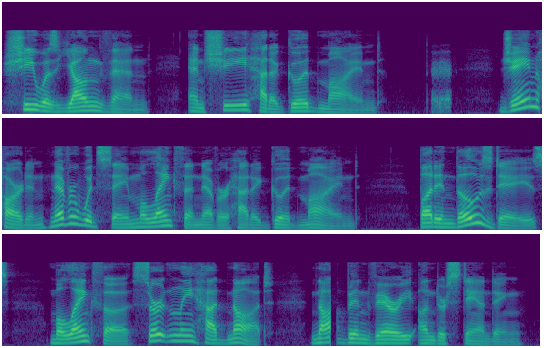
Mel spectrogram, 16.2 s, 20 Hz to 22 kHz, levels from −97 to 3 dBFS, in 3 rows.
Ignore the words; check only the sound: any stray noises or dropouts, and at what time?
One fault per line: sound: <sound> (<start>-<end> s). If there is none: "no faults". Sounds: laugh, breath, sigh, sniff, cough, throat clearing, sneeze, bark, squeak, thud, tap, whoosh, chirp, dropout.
sound: laugh (4.3-4.5 s)
sound: dropout (14.1-14.1 s)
